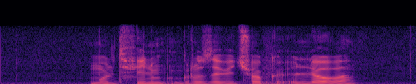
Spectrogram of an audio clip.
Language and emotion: Russian, neutral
